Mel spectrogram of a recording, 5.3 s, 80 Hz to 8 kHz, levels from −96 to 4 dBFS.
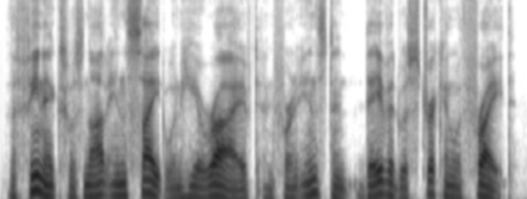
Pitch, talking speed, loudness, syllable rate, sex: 115 Hz, 205 wpm, -18 LUFS, 4.8 syllables/s, male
